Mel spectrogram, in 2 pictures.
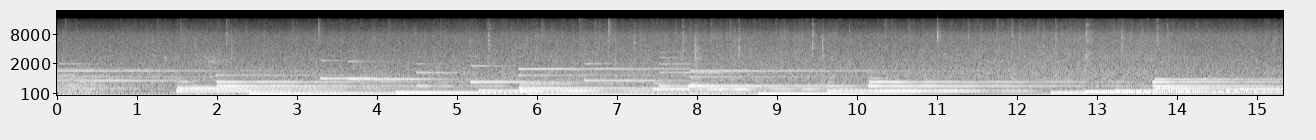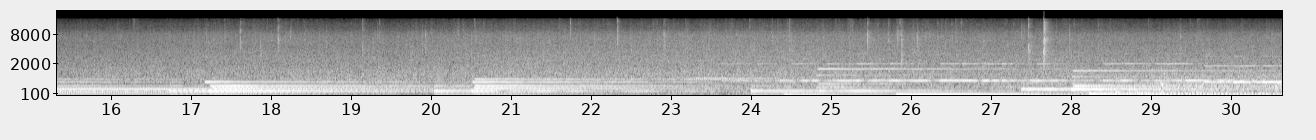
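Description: Steady rain falling, with slow, soft ambient music of long sustained notes and deep bass tones laid over it.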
